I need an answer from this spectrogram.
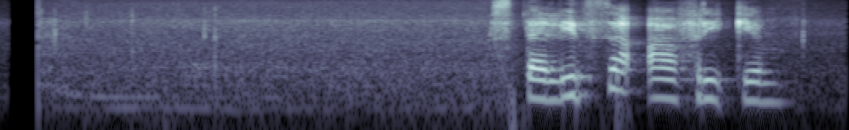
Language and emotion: Russian, neutral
